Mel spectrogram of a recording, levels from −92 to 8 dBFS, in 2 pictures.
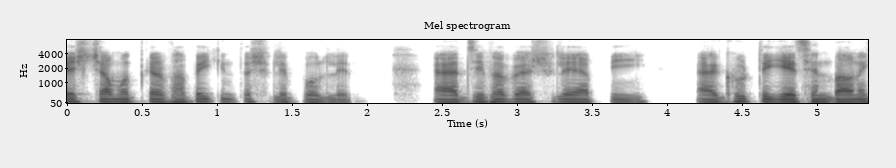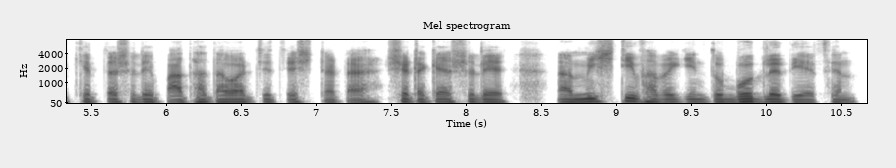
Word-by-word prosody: বেশ, 115 Hz, -2 st, +3 dB
চমৎকারভাবেই 110 Hz, 0 st, 0 dB
কিন্তু 115 Hz, -2 st, -9 dB
আসলে 105 Hz, 0 st, -6 dB
বললেন, 100 Hz, 0 st, -5 dB, 0.6 s
আ -, -, +3 dB, 0.2 s
যেভাবে 110 Hz, +1 st, -1 dB
আসলে 110 Hz, +2 st, -4 dB
আপনি 110 Hz, 0 st, -9 dB, 0.6 s
আ -, -, +2 dB, 0.2 s
ঘুরতে 115 Hz, 0 st, -1 dB
গিয়েছেন 105 Hz, 0 st, +4 dB
বা, 100 Hz, -, +4 dB
অনেক 105 Hz, 0 st, 0 dB
ক্ষেত্রে 105 Hz, -1 st, -2 dB
আসলে 105 Hz, +1 st, -2 dB
বাধা 95 Hz, +2 st, +1 dB
দেওয়ার 100 Hz, 0 st, +3 dB
যে 105 Hz, -, -3 dB
চেষ্টাটা, 95 Hz, 0 st, -3 dB, 0.3 s
সেটাকে 110 Hz, -3 st, +1 dB
আসলে 105 Hz, +1 st, 0 dB, 0.5 s
আ -, -, +3 dB
মিষ্টিভাবে 115 Hz, -3 st, +3 dB
কিন্তু 105 Hz, -1 st, -1 dB
বদলে 110 Hz, -2 st, +7 dB
দিয়েছেন। 95 Hz, 0 st, -3 dB
105 Hz, 150 wpm, -26 LUFS, 100-110 Hz, 0.6 s, বদলে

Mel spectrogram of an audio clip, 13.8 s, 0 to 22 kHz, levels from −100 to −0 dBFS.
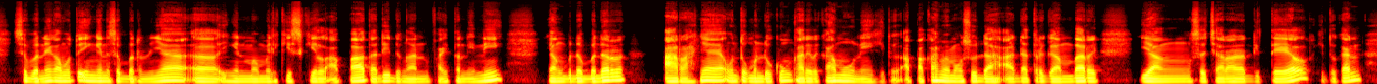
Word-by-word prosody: sebenarnya 110 Hz, +2 st, 0 dB
kamu, 110 Hz, -, +2 dB
tuh, 135 Hz, -, +3 dB
ingin 110 Hz, -2 st, +2 dB
sebenarnya, 100 Hz, +3 st, -1 dB, 0.2 s
eee, 100 Hz, 0 st, 0 dB
ingin 100 Hz, -1 st, -2 dB
memiliki 100 Hz, +2 st, -4 dB
skill 100 Hz, -2 st, -3 dB
apa 115 Hz, +8 st, +2 dB
tadi 105 Hz, +4 st, 0 dB
dengan 95 Hz, -2 st, -3 dB
Python 95 Hz, 0 st, -5 dB
ini, 120 Hz, -, +2 dB, 0.5 s
yang 100 Hz, -1 st, +2 dB
benar-benar 105 Hz, -, +3 dB, 0.4 s
arahnya 105 Hz, +6 st, +3 dB
untuk 110 Hz, -1 st, -1 dB
mendukung 100 Hz, +5 st, 0 dB
karir 100 Hz, -1 st, +1 dB
kamu, 115 Hz, -1 st, +2 dB
nih, 90 Hz, -1 st, -5 dB
gitu. -, -, -13 dB
Apakah 125 Hz, +6 st, +1 dB
memang 105 Hz, -2 st, +2 dB
sudah 105 Hz, -2 st, 0 dB
ada 100 Hz, +2 st, -2 dB
tergambar 105 Hz, +1 st, +2 dB, 0.5 s
yang 100 Hz, -2 st, +2 dB
secara 100 Hz, -1 st, -1 dB
detail, 100 Hz, +3 st, +1 dB
gitu, 95 Hz, -, -12 dB
kan? 135 Hz, +9 st, +1 dB
105 Hz, 145 wpm, -23 LUFS, 100-110 Hz, 0.5 s, tuh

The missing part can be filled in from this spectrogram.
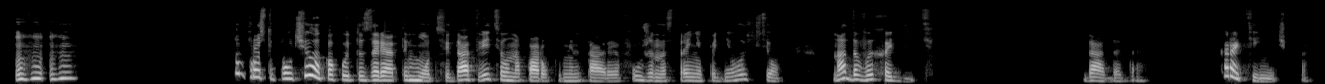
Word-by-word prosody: Мгм 260 Hz, +3 st, +3 dB
мгм. 280 Hz, +3 st, -1 dB, 1.6 s
Ну, -, -, +2 dB
просто 335 Hz, -8 st, +1 dB
получила 270 Hz, -, +5 dB
какой-то 210 Hz, -5 st, 0 dB
заряд 195 Hz, -1 st, +4 dB
эмоций, 180 Hz, -5 st, +1 dB
да, 205 Hz, +5 st, +6 dB
ответила 215 Hz, -1 st, 0 dB
на 170 Hz, -2 st, -1 dB
пару 170 Hz, -1 st, +2 dB
комментариев. 160 Hz, -3 st, -4 dB
Уже 190 Hz, -3 st, -4 dB
настроение 165 Hz, 0 st, -4 dB
поднялось. 175 Hz, +7 st, -6 dB
Всё, 165 Hz, -8 st, -8 dB, 0.5 s
надо 235 Hz, -1 st, +3 dB
выходить. 195 Hz, -, -3 dB, 1.5 s
Да-да-да. 165 Hz, 0 st, -4 dB, 0.7 s
Коротенечко. 255 Hz, -, -1 dB
190 Hz, 95 wpm, -22 LUFS, 165-230 Hz, 1.6 s, да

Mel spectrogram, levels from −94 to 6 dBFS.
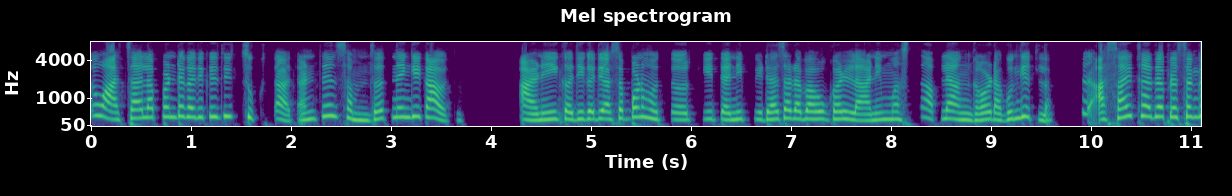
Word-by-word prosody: तर 390 Hz, -, -5 dB
वाचायला 300 Hz, 0 st, +2 dB
पण 345 Hz, -1 st, +1 dB
ते 360 Hz, -, +4 dB
कधी-कधी 345 Hz, +2 st, 0 dB
चुकतात 265 Hz, -, -3 dB
आणि 255 Hz, +3 st, -1 dB
ते 375 Hz, +1 st, +2 dB
समजत 270 Hz, -2 st, -1 dB
नाही 330 Hz, 0 st, +1 dB
की 355 Hz, -, +3 dB
काय 320 Hz, -3 st, +3 dB
होतं. 220 Hz, 0 st, -9 dB, 0.6 s
आणि 240 Hz, +3 st, +3 dB
कधी-कधी 265 Hz, +1 st, +2 dB
असं 265 Hz, +2 st, +1 dB
पण 335 Hz, +3 st, +2 dB
होतं, 255 Hz, -6 st, -2 dB, 0.2 s
की 265 Hz, -, -5 dB
त्यानी 250 Hz, 0 st, +1 dB
पिठाचा 255 Hz, +3 st, +1 dB
डबा 270 Hz, 0 st, +2 dB
उघडला 265 Hz, -2 st, +1 dB
आणि 220 Hz, +2 st, -1 dB
मस्त 255 Hz, +5 st, -4 dB
आपल्या 280 Hz, -2 st, -1 dB
अंगावर 235 Hz, 0 st, +1 dB
टाकून 250 Hz, +3 st, 0 dB
घेतला. 305 Hz, -11 st, 0 dB, 0.3 s
तर -, -, -4 dB
असा 310 Hz, +6 st, +1 dB
एखादा 360 Hz, -2 st, +2 dB
प्रसंग 340 Hz, +1 st, +1 dB
265 Hz, 180 wpm, -22 LUFS, 245-330 Hz, 0.6 s, ते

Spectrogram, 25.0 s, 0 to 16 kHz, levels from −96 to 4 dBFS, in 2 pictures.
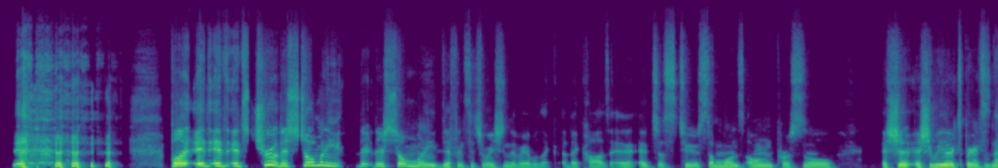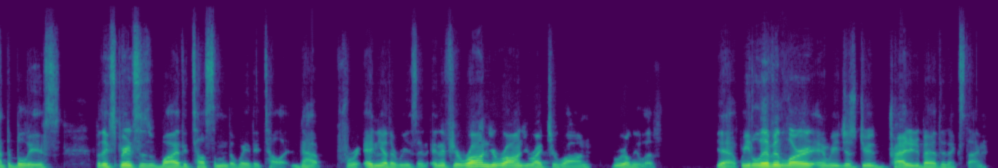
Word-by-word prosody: Yeah. 435 Hz, -, +6 dB, 1.8 s
But 235 Hz, 0 st, +10 dB
it 230 Hz, 0 st, +8 dB
it 240 Hz, -1 st, +5 dB
it's 220 Hz, -3 st, +2 dB
true, 330 Hz, -3 st, +7 dB
there's 230 Hz, -3 st, -1 dB
so 290 Hz, +1 st, +4 dB
many 275 Hz, -6 st, +2 dB, 0.2 s
there 220 Hz, +1 st, -6 dB
there's 215 Hz, -1 st, -5 dB
so 230 Hz, 0 st, +1 dB
many 200 Hz, -5 st, -2 dB
different 155 Hz, -2 st, -7 dB
situations 135 Hz, -2 st, -10 dB
and 120 Hz, -, -11 dB
variables, 115 Hz, -2 st, -9 dB
like, 105 Hz, -, -16 dB
that 125 Hz, -3 st, -12 dB
cause 120 Hz, -3 st, -10 dB
it, -, -, -15 dB
and 125 Hz, -1 st, -9 dB
it's 140 Hz, -3 st, -8 dB
just 135 Hz, 0 st, -13 dB
to 145 Hz, -2 st, -5 dB
someone's 135 Hz, -1 st, -5 dB
own 140 Hz, +1 st, -3 dB
personal 135 Hz, -1 st, -8 dB, 0.6 s
it 155 Hz, -, -2 dB
should 175 Hz, +1 st, +2 dB
it 165 Hz, -, +1 dB
should 180 Hz, +3 st, -3 dB
be 185 Hz, -, +3 dB
their 185 Hz, 0 st, +7 dB
experiences, 145 Hz, -5 st, -4 dB
not 130 Hz, -3 st, -5 dB
the -, -, -7 dB
beliefs, 130 Hz, -4 st, -5 dB, 0.4 s
but 155 Hz, -, -4 dB
the 150 Hz, -, +4 dB
experiences 145 Hz, 0 st, 0 dB
of 135 Hz, -1 st, -8 dB
why 135 Hz, 0 st, +1 dB
they 130 Hz, 0 st, -7 dB
tell 130 Hz, 0 st, -6 dB
someone 125 Hz, 0 st, -8 dB
the 120 Hz, -, -8 dB
way 120 Hz, -1 st, -7 dB
they 110 Hz, -1 st, -13 dB
tell -, -, -14 dB
it, -, -, -21 dB
not 130 Hz, -3 st, -8 dB, 0.2 s
for 135 Hz, -3 st, -10 dB
any 145 Hz, -1 st, 0 dB
other 125 Hz, -2 st, -1 dB
reason. 110 Hz, -1 st, -10 dB
And 140 Hz, 0 st, -4 dB
if 135 Hz, +3 st, -8 dB
you're 140 Hz, -, -2 dB
wrong, 180 Hz, +4 st, +5 dB
you're 170 Hz, -, +2 dB
wrong, 145 Hz, -1 st, +2 dB
you're 135 Hz, -, -6 dB
right, 135 Hz, -1 st, -2 dB
you're 130 Hz, -, -10 dB
wrong, 115 Hz, 0 st, -8 dB, 0.3 s
we 140 Hz, +1 st, -2 dB
only 130 Hz, -2 st, -5 dB
live. -, -, -13 dB, 0.7 s
Yeah, 100 Hz, -, -2 dB
we 145 Hz, +1 st, 0 dB
live 165 Hz, +3 st, +7 dB
and 160 Hz, -3 st, +4 dB
learn 150 Hz, -1 st, +4 dB
and 135 Hz, 0 st, -6 dB
we 135 Hz, 0 st, -4 dB
just 135 Hz, -2 st, -8 dB
do 135 Hz, -2 st, -4 dB
try 140 Hz, -2 st, -1 dB
to 140 Hz, -, 0 dB
do 135 Hz, -, -4 dB
better 130 Hz, -2 st, -2 dB
the 120 Hz, +1 st, -10 dB
next 115 Hz, 0 st, -15 dB
time. 110 Hz, +1 st, -17 dB
140 Hz, 205 wpm, -21 LUFS, 130-160 Hz, 1.8 s, But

